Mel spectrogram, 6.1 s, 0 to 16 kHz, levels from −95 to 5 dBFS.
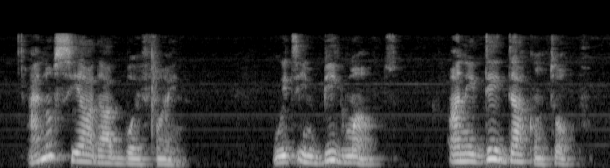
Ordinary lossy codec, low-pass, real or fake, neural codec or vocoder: none; 7.2 kHz; real; none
